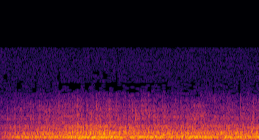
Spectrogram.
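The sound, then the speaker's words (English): A small airplane engine idles and warms up with the throttle opened slightly, a steady, loud droning hum that holds level throughout, with no voices. “I'll crack the throttle open a little bit and let her warm up.”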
